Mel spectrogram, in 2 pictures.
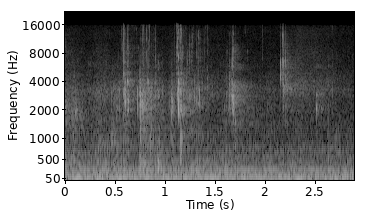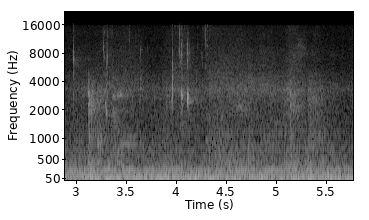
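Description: A person chewing a mouthful of food close to the microphone, mouth mostly closed: soft, wet, irregular mouth clicks and smacks.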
